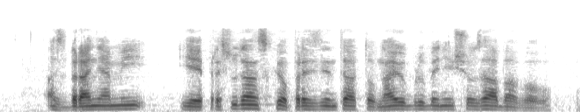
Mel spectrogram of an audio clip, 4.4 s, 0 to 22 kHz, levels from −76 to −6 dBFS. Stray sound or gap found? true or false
false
